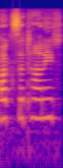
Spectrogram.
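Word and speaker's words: Punxsutawney: Puxatawny Phil.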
